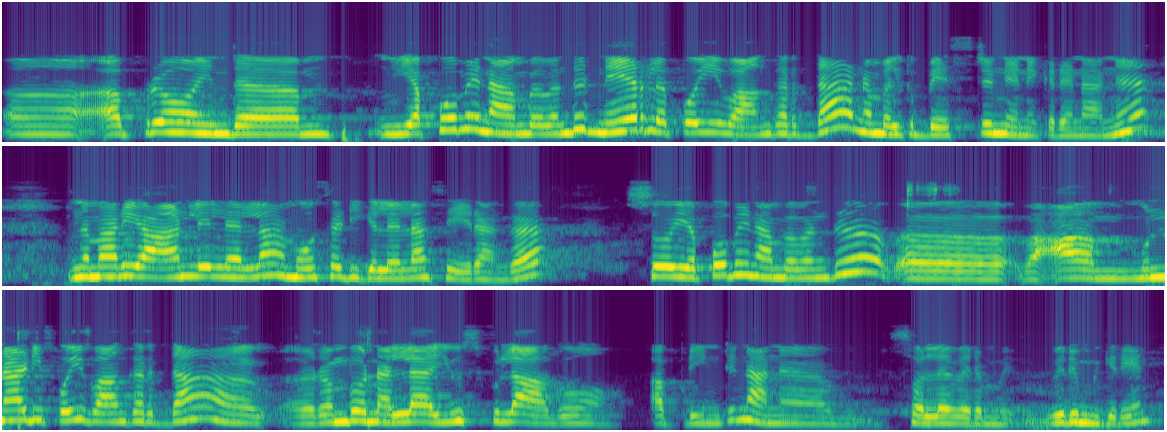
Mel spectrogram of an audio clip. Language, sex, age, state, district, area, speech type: Tamil, female, 18-30, Tamil Nadu, Krishnagiri, rural, spontaneous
